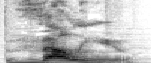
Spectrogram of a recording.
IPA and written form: ˈvæljuː (VALUE)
